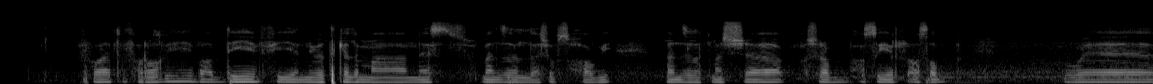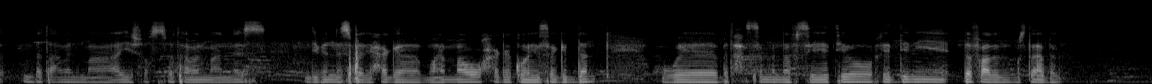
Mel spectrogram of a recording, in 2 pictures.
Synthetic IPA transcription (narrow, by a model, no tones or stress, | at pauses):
fæʔt̪æfɑrˤːɑɣibɑʔɑd̪ˤːiːfiʔenːibet̪kælːemːaʕenːæːsbænzælʔæʃuːfsˤo̥ħɑːbi | bænzælʔæt̪mæʃːæbʔɑʃɾˤɑbʕɑsˤiːɾʔɑsˤɑb | we | bet̪ʕaːmælmaʕʔæjːʃɑxsˤbet̪ʕaːmælmaʕenːæːsd̪iːbenːesbæliːħaːɡæmohemːæweħaːɡækwæjːesæɡed̪ːæn | webet̪ħasːenmenːæfsejːæːt̪iwebet̪eʔd̪ːiːnid̪æfaʕlelmost̪æʔbæl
